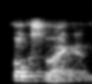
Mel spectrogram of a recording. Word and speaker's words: Volkswagen: here in Pune Volkswagen Volkswagen the spelling starts with v but it is pronounced as f now you see in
